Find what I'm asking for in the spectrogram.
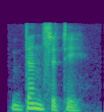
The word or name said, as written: density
